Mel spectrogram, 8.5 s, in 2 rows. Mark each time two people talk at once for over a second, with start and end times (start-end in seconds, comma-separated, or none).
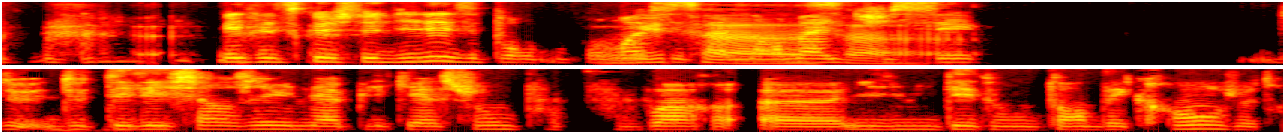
2.0-3.2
